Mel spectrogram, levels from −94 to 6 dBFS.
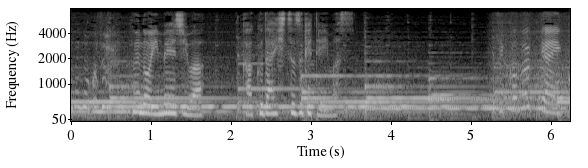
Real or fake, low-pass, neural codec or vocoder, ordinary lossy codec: real; 7.2 kHz; none; none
